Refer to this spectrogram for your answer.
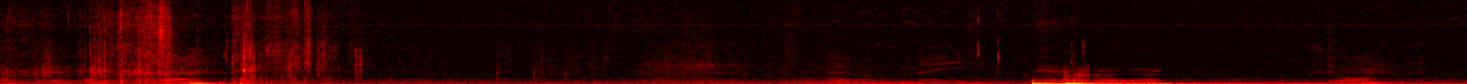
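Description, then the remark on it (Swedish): Rustling handling noise from a microphone being shifted, with soft crinkles early on, then a sudden loud bump and a low rumbling scrape as the mic is moved. “Och du drar micken till det där.”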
